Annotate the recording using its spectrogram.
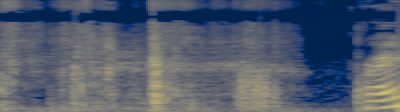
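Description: Paper rustling as a planner page is turned and handled, with a few light clicks from handling, ending in near silence.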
